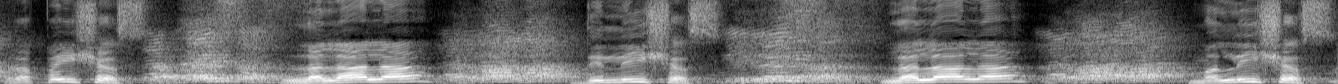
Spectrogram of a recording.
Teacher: second syllable पे stress है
